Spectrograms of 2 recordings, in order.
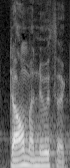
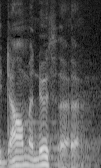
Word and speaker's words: Dalmanutha: And he sent them away, immediately got into the boat with his disciples, and came to the region of Dalmanutha. I wanted to add an extra syllable. Dalmanutha. Can you all say with me, Dalmanutha?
